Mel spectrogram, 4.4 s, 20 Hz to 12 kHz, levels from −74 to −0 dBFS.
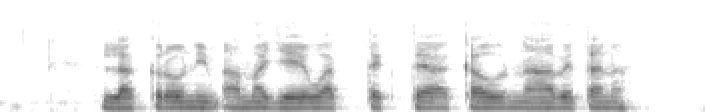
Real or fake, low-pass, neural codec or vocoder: real; 10.8 kHz; none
